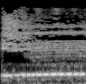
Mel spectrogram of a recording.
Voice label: "yeah", group of men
